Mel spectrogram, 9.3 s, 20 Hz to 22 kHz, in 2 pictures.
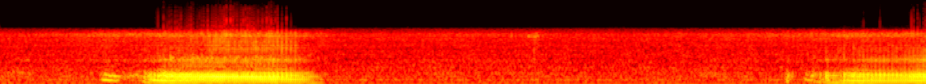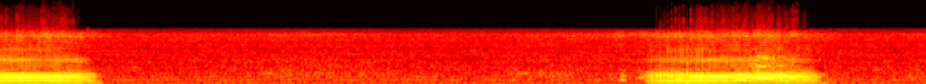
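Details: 20-year-old woman snoring very loudly in bed, recorded close beside her: loud, buzzing, slightly tonal snores about 17 breaths a minute over room hiss.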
